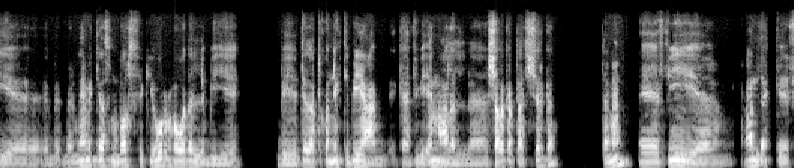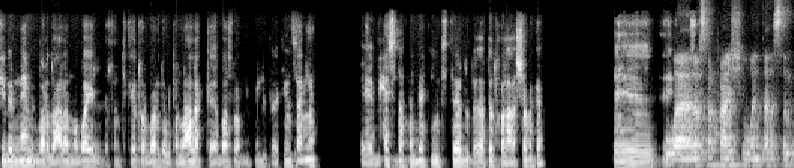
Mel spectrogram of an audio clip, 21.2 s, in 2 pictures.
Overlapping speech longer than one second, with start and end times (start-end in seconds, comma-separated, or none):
none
